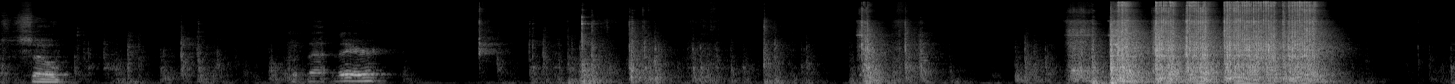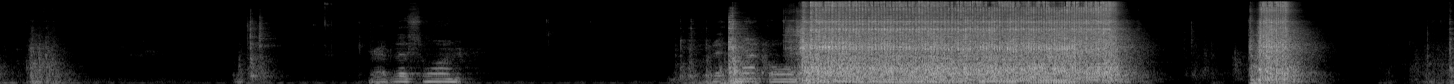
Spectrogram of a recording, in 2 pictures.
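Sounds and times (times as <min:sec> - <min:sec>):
knocks and clatter of metal parts: 0:00.7 - 0:03.1, 0:05.0 - 0:15.3, 0:21.2 - 0:27.7
power driver driving screw: 0:10.7 - 0:13.4, 0:22.4 - 0:26.0, 0:27.1 - 0:27.7.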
